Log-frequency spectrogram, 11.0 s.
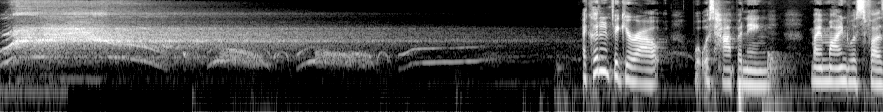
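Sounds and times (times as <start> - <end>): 
person screaming: 0.0 - 7.0
speech: 7.4 - 11.0.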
